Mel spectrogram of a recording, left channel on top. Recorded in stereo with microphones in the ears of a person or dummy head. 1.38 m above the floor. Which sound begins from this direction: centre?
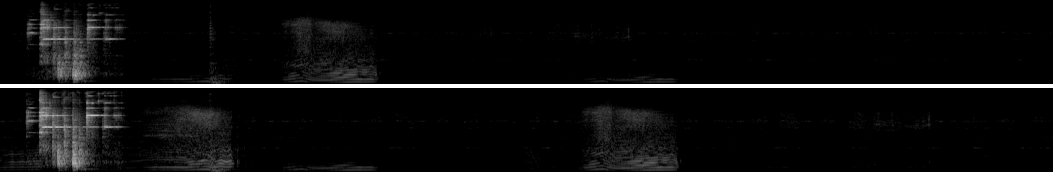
A cupboard door, at 2.1 s.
